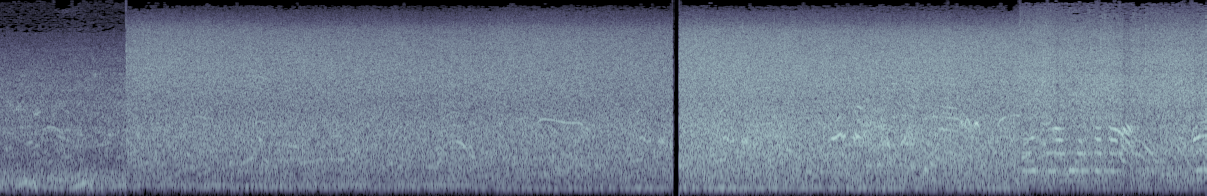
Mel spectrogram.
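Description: Beach ambience: a steady wash of small waves breaking on the shore, with distant voices of people on the beach. The sound drops out for an instant about seven seconds in and comes back louder.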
